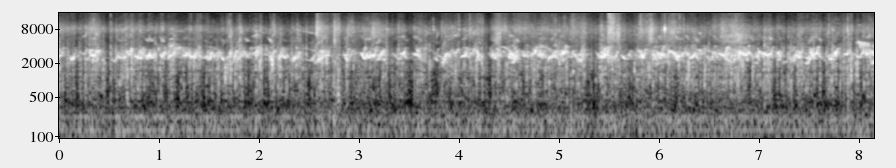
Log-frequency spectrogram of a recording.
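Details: Chicks of domestic chickens chirping in a constant high chorus, with rustling and shuffling noise mixed through the busy peeping.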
